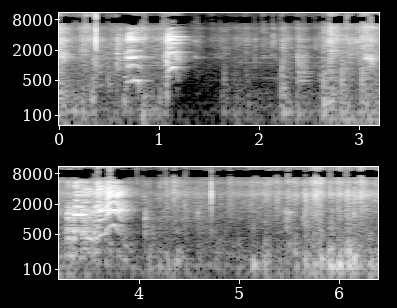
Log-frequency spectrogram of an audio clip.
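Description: Puppies barking in high calls: a short burst about a second in and a longer run of calls between about three and four seconds in.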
